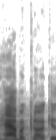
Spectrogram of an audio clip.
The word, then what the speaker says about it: Habakkuk: There's two pronunciations, but Habakkuk is probably the way it should be pronounced.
